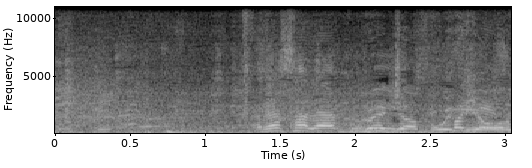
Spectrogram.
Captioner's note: speaking French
